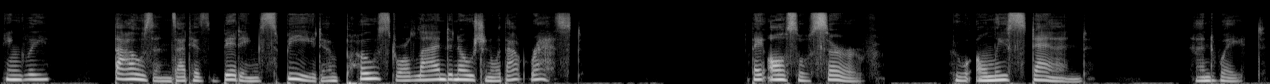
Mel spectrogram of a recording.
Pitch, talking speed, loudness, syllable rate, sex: 195 Hz, 110 wpm, -20 LUFS, 3.7 syllables/s, female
